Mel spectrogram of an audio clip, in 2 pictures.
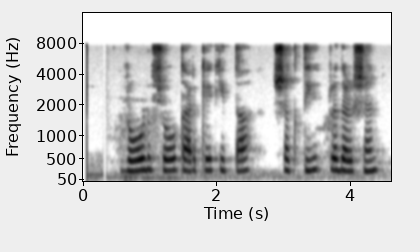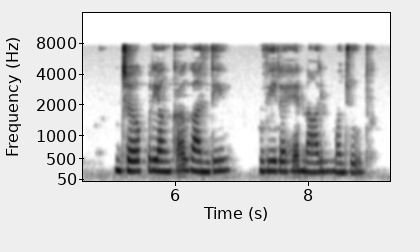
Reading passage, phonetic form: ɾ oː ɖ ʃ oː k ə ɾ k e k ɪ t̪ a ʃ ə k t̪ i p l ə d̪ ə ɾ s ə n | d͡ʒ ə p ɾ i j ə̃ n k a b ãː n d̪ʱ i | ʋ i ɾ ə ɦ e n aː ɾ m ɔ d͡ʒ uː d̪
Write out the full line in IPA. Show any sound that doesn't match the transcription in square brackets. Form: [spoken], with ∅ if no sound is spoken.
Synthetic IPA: ɾ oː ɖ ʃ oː k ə ɾ k e k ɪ t̪ a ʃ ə k t̪ i p [ɾ] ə d̪ ə ɾ [ʃ] ə n | d͡ʒ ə p ɾ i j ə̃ [ŋ] k a [ɡ] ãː n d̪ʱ i | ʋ i ɾ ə ɦ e n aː [l] m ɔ d͡ʒ uː d̪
